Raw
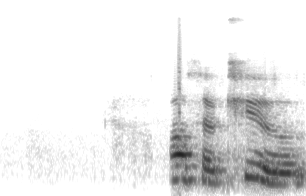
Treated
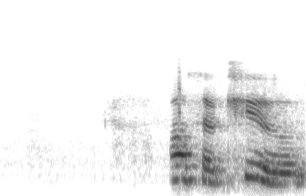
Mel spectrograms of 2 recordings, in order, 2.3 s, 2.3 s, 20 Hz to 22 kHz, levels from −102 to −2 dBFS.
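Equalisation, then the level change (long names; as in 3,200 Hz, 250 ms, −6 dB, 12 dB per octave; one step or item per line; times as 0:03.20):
loudspeaker in its box 180–3,600 Hz, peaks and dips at 180 Hz −7 dB, 290 Hz −5 dB, 420 Hz −9 dB, 820 Hz −6 dB, 1,400 Hz −9 dB
parametric band 760 Hz −4.5 dB 2.5 octaves
+5.5 dB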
